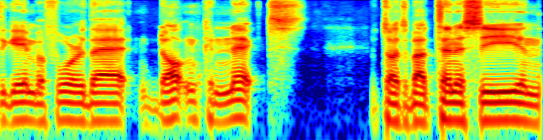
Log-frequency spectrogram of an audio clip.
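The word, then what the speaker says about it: Knecht: Okay, I know I'm going a little guard heavy right now, but dude, Dalton Connect.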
